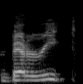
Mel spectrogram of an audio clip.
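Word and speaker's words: ברית: going to start right there is the word berit bit in the text and it's spelled like this bite bet r y t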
